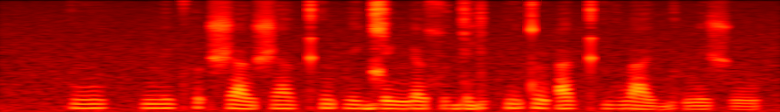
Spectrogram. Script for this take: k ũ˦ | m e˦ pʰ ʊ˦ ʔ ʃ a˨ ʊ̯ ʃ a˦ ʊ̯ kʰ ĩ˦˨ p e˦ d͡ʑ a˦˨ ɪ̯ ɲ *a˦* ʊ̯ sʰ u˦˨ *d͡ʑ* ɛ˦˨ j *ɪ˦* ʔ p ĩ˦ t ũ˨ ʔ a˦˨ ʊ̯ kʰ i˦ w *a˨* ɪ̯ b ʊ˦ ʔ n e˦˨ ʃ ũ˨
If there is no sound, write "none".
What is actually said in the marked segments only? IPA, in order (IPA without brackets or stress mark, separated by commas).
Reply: a˦˨, ɡ, ɪ˦, a˨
